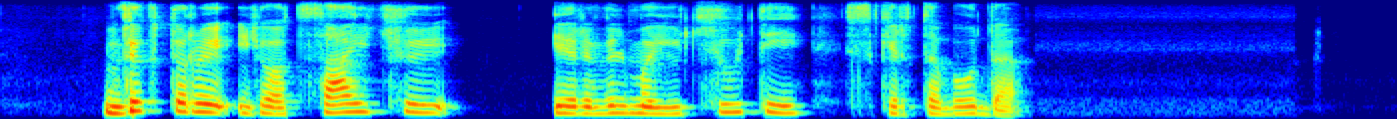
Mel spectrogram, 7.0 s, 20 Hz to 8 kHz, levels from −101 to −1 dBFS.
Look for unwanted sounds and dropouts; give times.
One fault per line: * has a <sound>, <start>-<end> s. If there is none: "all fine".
all fine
